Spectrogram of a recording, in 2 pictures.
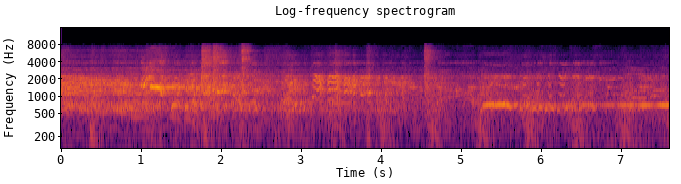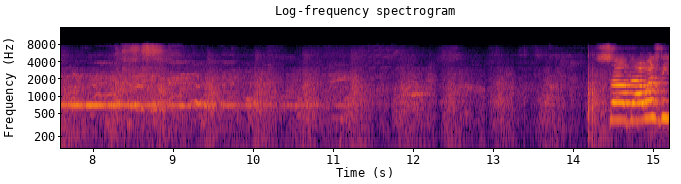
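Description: A woman screams from small laptop speakers.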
